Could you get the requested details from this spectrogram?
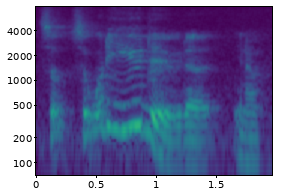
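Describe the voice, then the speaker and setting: A man's voice: on the high side, wildly swooping pitch, vocal fry, darkish tone, echoey room. A man from the United States interviewing a guest in a casual, joking way, with many fillers. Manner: upbeat, joking, quick with fillers. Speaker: interviewer, charity head.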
